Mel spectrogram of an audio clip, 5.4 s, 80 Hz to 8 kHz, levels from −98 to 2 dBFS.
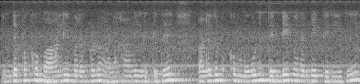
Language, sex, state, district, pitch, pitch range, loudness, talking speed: Tamil, female, Tamil Nadu, Kanyakumari, 190 Hz, 180-205 Hz, -14 LUFS, 135 wpm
